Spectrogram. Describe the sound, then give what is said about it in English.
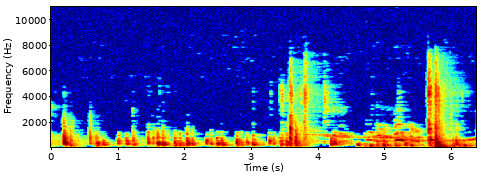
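A front door opens and bangs shut, with a couple of sharp thumps standing out over muffled shuffling and indistinct voices. “We have their guns, but keep them covered just in case while we're going out the front door.”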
